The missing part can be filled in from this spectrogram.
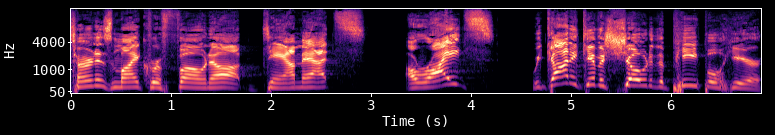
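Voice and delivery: shouting. Demanding that the other speaker's microphone be turned up: yelling. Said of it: "you yelling and making my voice comparatively lower".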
